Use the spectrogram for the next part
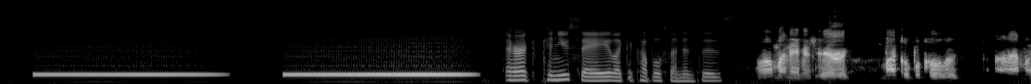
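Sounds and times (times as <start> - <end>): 
telephone ringback tone of an outgoing call: 0.3 - 4.8
speech: 5.0 - 10.3.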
